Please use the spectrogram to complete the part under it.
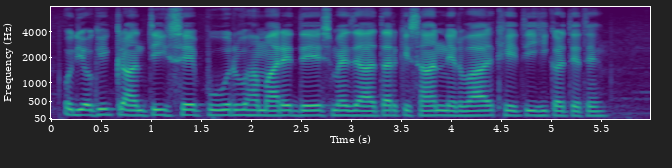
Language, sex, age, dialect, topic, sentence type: Hindi, male, 41-45, Garhwali, agriculture, statement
